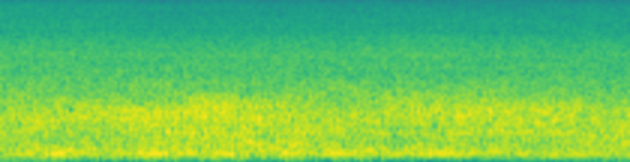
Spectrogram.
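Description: Water pouring over a low dam waterfall: a steady, even rush of falling water.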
